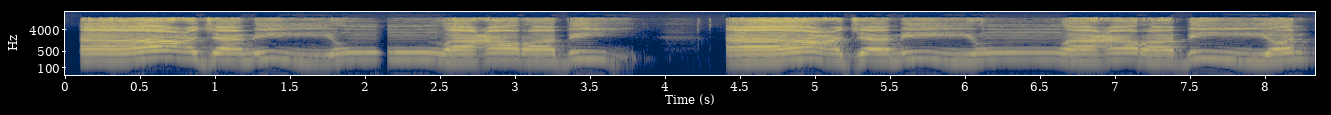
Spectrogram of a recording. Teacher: یعنی نہ حمزہ کو آپ مد سے بدلیے اور نہ حمزہ کو آپ بالکل کلیئر کر کے پڑھیے، بلکہ ان دونوں کی درمیانی جو کیفیت ہے وہ یہ ہے کہ آپ سیکنڈ حمزہ کو، حمزہ ثانیہ کو آسانی اور سہل کے ساتھ پڑھیں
